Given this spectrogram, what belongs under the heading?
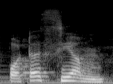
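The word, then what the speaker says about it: potassium: একচুয়ালটা হবে পটাশিয়াম, calcium, magnesium. অর্থাৎ যখন সিটা বলছো সিতে কিন্তু জোর দিতে হবে যেটা আমরা প্রায়ই দিয়ে থাকি না।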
